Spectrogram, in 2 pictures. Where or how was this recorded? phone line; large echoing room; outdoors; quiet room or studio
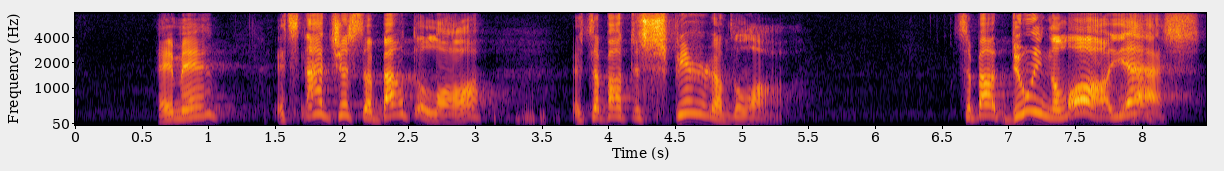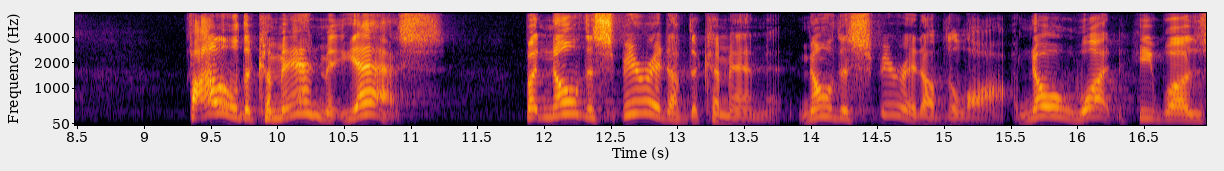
large echoing room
